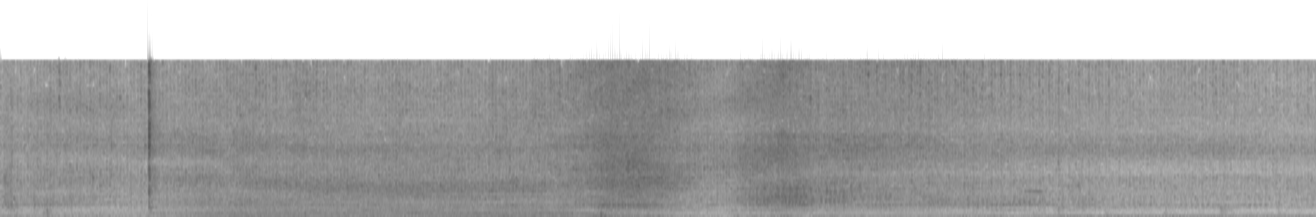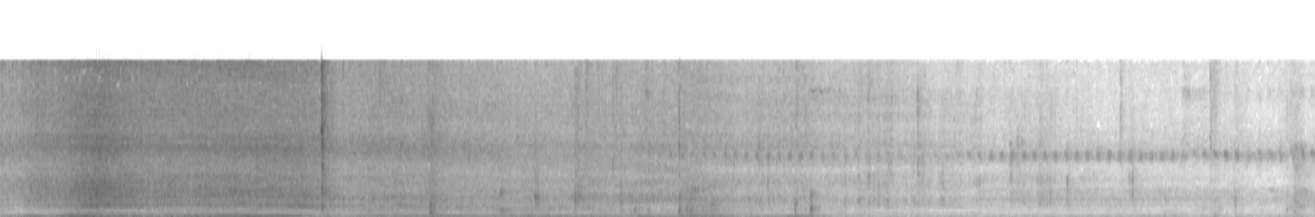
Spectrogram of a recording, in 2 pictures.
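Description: Small hatchback car engines running at low speed as the cars roll slowly past, with louder swells as a car passes close, about a third of the way in and again past the middle. The sound drops away near the end.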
